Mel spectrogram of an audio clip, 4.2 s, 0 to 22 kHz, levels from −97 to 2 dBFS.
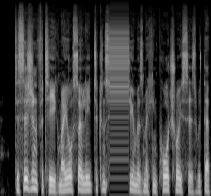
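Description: From 2.20 to 2.58 s, after "may also lead to", a system hang loop repeats one 5.33 ms slice, which fits a 256-sample buffer, producing a steady 188 Hz buzz. Unlike a dropout, nothing seems skipped: speech resumes at "making poor".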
